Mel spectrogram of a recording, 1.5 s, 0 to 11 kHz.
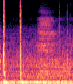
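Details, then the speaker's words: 1976 Jaguar XJC 6-litre V12 headlight circuit after cleaning a dirty earth-wire contact under the steering column shroud, two crisp clicks then lighter ticks over low idle rumble as the relay switches cleanly; high beam right side still dead. "Well, I think I might have fixed it. I can hear the relay going off and on."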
